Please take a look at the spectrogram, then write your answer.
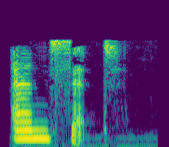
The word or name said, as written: ansett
